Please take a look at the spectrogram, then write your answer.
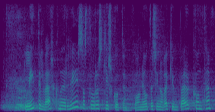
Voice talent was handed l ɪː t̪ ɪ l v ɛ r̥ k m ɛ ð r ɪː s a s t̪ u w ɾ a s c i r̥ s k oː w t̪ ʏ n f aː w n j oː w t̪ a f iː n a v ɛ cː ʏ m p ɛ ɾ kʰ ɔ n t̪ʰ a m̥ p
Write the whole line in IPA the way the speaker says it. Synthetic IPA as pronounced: l iː t̪ ɪ l v ɛ r̥ k m ɛ ð r ɪː s a s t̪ o w ɾ a s c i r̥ s k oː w t̪ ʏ n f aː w n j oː w t̪ a s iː n a v ɛ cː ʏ m p ɛ ɾ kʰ ɔ n t̪ʰ ɛ m̥ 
